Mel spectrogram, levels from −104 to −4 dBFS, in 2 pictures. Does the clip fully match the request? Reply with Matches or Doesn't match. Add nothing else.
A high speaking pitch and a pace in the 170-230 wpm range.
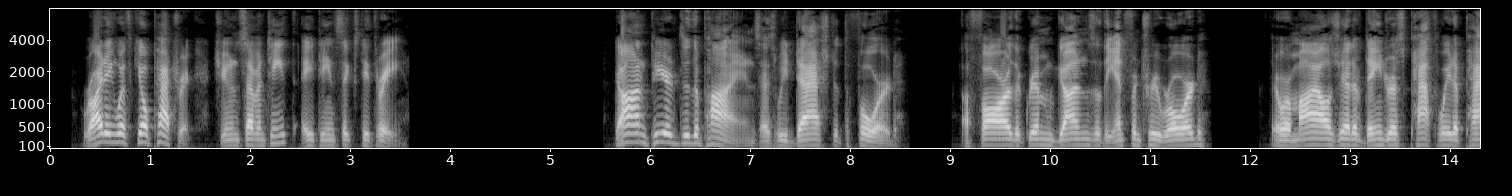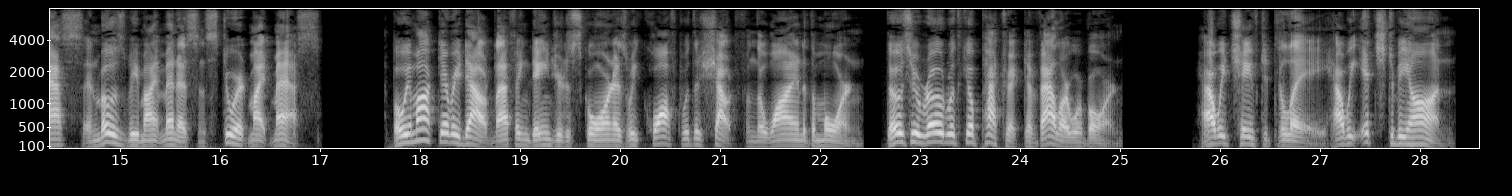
Doesn't match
